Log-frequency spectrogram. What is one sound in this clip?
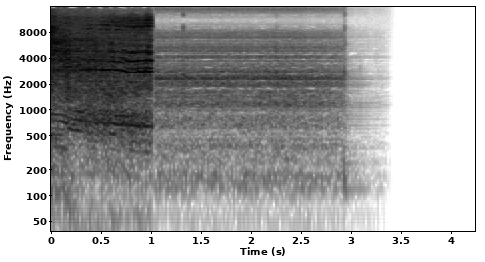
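Static hisses and crackles, then cuts to silence.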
